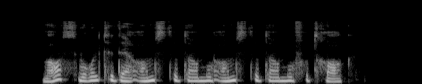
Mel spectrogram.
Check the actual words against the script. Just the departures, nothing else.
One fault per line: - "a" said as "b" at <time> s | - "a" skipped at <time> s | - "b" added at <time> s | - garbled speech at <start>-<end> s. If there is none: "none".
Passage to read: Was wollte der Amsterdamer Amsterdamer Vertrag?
none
